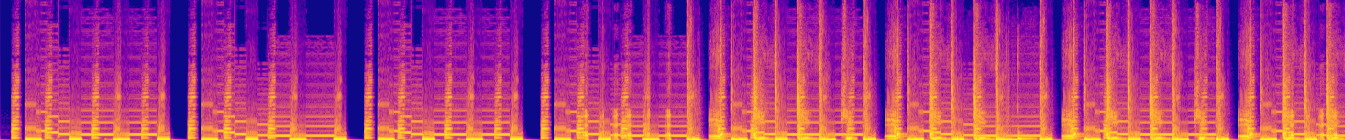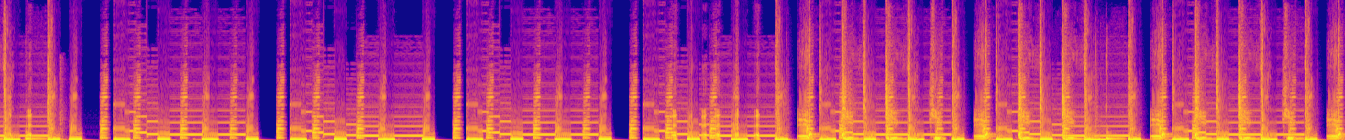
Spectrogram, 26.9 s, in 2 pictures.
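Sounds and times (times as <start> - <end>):
Brazilian funk song: 0.1 - 3.0, 3.6 - 17.3, 18.0 - 26.9
laughter: 5.8 - 9.0, 12.4 - 14.0, 20.1 - 22.1.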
